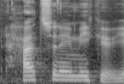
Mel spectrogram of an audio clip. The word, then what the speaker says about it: Hatsune Miku: Do you even want to say his name for me? Hatsune Miku. Miku. – Hatsune Miku. Yeah, that yes. – was really close. – That was closer than most.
